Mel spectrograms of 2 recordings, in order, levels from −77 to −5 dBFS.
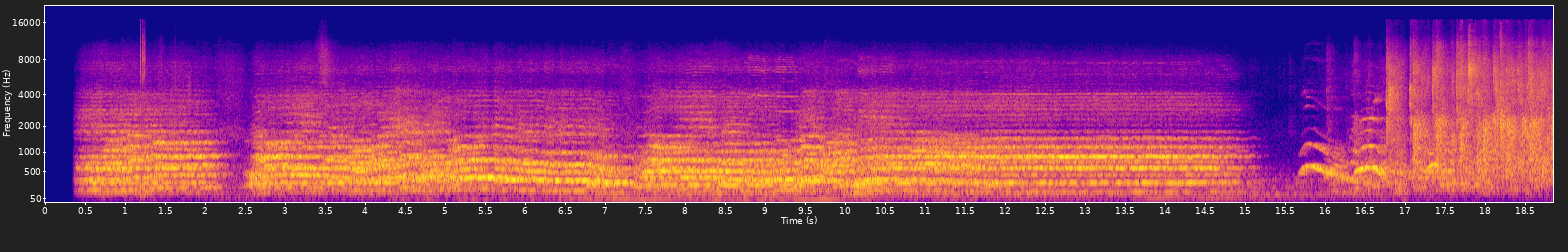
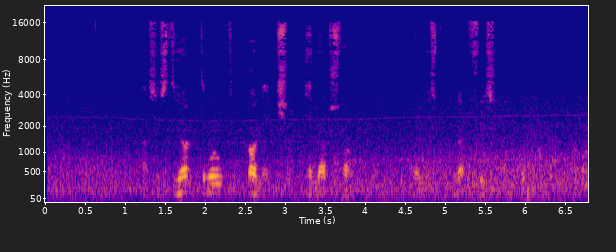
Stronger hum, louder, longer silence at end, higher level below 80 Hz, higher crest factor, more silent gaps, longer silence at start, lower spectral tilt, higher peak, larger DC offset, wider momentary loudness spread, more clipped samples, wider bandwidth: neither; first, -13 LUFS vs -30 LUFS; about the same, 0 s vs 0 s; first, -44 dBFS vs -60 dBFS; second, 12 dB vs 24 dB; neither; first, 0.35 s vs 0.05 s; second, -4 dB/octave vs -5.5 dB/octave; first, 0 dBFS vs -8 dBFS; neither; second, 6 LU vs 23 LU; neither; about the same, 17 kHz vs 17 kHz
